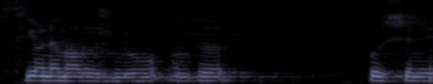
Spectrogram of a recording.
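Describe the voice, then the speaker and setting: Over audible room echo, a man with a dark, mellow tone and a fairly high pitch talks at a very slow pace in monotone, flat intonation. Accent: non-native. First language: not French (speaking French). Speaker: yoga teacher. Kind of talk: guided yoga class. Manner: halting, with hesitations; calm, instructive.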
